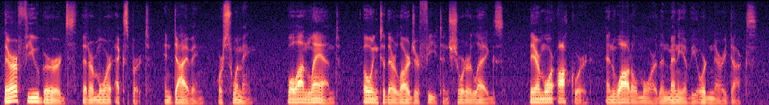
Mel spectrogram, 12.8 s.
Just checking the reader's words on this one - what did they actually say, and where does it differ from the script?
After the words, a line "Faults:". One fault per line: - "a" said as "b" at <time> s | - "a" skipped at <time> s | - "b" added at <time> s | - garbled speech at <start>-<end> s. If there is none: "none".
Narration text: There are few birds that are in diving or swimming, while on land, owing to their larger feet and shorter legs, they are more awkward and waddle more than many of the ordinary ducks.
There are few birds that are more expert in diving or swimming, while on land, owing to their larger feet and shorter legs, they are more awkward and waddle more than many of the ordinary ducks.
Faults:
- "more expert" added at 1.7 s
